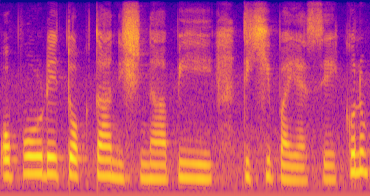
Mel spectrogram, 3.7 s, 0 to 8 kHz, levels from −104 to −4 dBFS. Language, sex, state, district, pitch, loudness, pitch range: Nagamese, female, Nagaland, Dimapur, 195 Hz, -17 LUFS, 175-220 Hz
